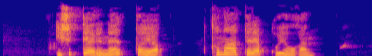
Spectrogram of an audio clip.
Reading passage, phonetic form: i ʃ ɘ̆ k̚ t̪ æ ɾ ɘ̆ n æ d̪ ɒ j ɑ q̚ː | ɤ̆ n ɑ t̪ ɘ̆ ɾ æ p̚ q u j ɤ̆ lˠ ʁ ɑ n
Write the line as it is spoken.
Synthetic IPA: i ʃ ɘ̆ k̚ t̪ æ ɾ ɘ̆ n æ t̪ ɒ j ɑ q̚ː | ɤ̆ n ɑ t̪ ɘ̆ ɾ æ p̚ q u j ɤ̆ lˠ ʁ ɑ n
